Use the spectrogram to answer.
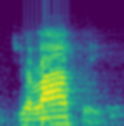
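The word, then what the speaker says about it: jalapeño: what'd you say how do you say that jalapeno jalapeno jalapeno that's right okay now do you think that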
